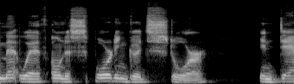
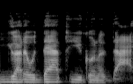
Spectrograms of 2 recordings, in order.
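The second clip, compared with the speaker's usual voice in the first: put-on low voice, heavy New York accent laid on thick; 4 semitones lower, 5 dB quieter than usual. Quoting a man's remark about business, in a thick New York accent. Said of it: "he said it in that thick New York accent".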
